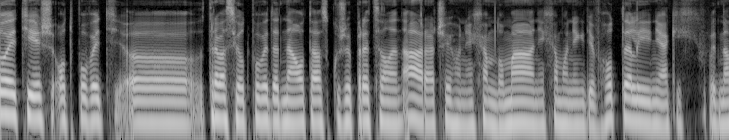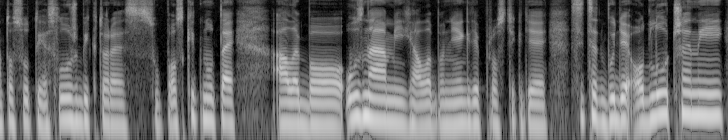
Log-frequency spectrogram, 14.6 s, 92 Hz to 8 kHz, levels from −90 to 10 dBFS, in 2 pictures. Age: 30-49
